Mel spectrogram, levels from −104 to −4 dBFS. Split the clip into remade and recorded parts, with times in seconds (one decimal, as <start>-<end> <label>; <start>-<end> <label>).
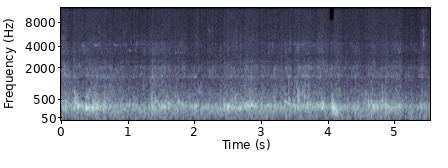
0.0-5.5 recorded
